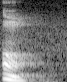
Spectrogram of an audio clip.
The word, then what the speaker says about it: un: after me guys and it's a nasal sound so you have to sound it as uh for indefinite articles feminine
